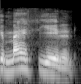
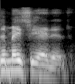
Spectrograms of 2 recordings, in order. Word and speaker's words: emaciated: The correct pronunciation is emaciated.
